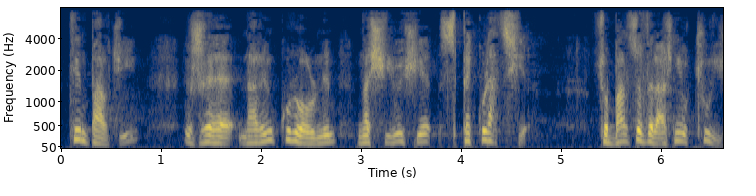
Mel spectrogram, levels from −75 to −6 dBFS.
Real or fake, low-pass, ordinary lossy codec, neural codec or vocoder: real; 7.2 kHz; none; none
